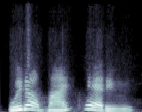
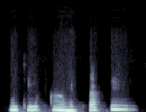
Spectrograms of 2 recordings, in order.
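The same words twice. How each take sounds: First: It is said in a plain, ordinary voice. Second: It is said in an imitated, put-on voice. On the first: "She didn't say" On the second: "That's the voice she said it in. Listen"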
